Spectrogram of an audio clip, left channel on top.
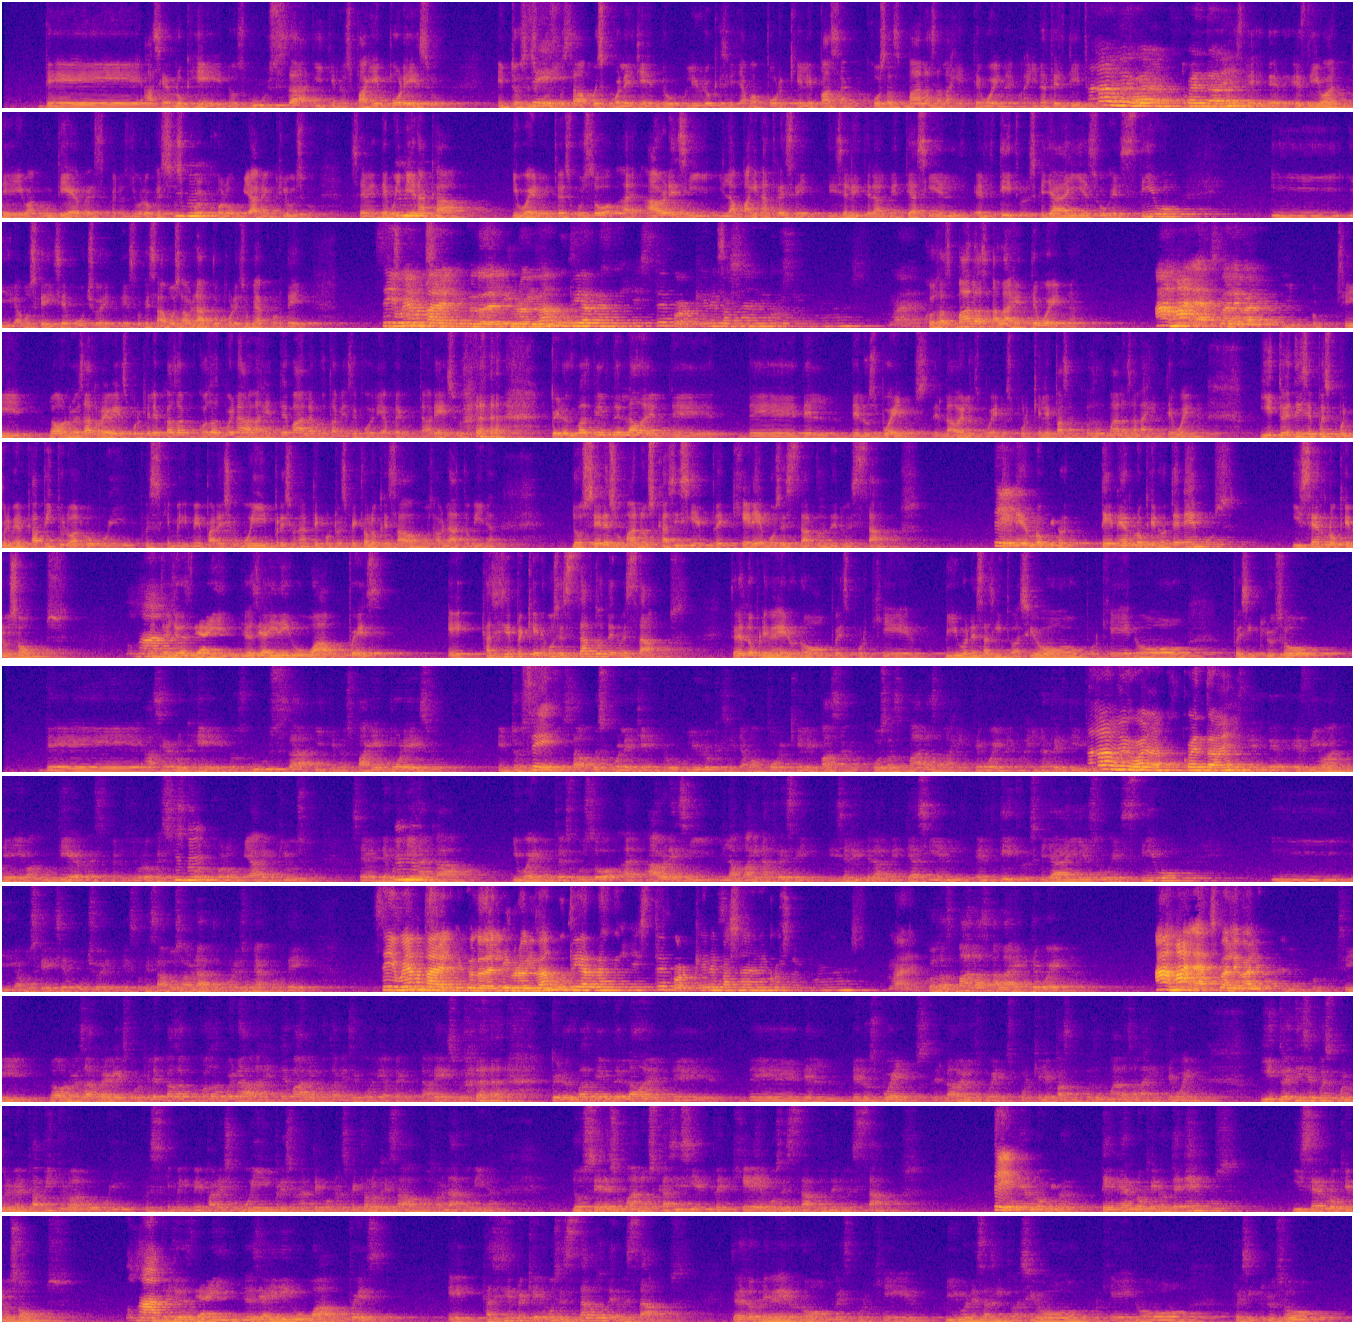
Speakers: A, on the left; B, on the right.
A: de hacer lo que nos gusta y que nos paguen por eso, entonces
B: Sí.
A: justo estaba pues como leyendo un libro que se llama ¿Por qué le pasan cosas malas a la gente buena? Imagínate el título.
B: Ah, muy bueno.
A: Eh,
B: Cuéntame.
A: Es de, de- es de Iván, de Iván Gutiérrez, bueno, yo creo que eso
B: Ujú,
A: es col- colombiano incluso, se vende muy
B: ujú.
A: bien acá. Y bueno, entonces justo a- abres y, y la página 13 di- dice literalmente así el, el título, es que ya ahí es sugestivo y, y digamos que dice mucho de, de esto que estábamos hablando, por eso me acordé.
B: Sí,
A: Dice,
B: voy a
A: los,
B: anotar el título del libro. Iván Gutiérrez, dijiste, ¿por qué le
A: sí,
B: pasan cosas buenas? Vale.
A: cosas malas a la gente buena.
B: Ah, malas, vale, vale.
A: Y, pu- Sí, no, no es al revés. ¿Por qué le pasan cosas buenas a la gente mala? Uno también se podría preguntar eso. <laughs> Pero es más bien del lado del- de, de, del- de los buenos, del lado de los buenos. ¿Por qué le pasan cosas malas a la gente buena? Y entonces dice, pues, como el primer capítulo, algo muy, pues, que me, me pareció muy impresionante con respecto a lo que estábamos hablando. Mira, los seres humanos casi siempre queremos estar donde no estamos,
B: Sí,
A: tener lo que no, tener lo que no tenemos y ser lo que no somos.
B: ajá.
A: Entonces yo desde ahí, yo desde ahí digo, wow, pues eh, casi siempre queremos estar donde no estamos. Entonces lo primero, no, pues porque vivo en esta situación, porque no, pues incluso,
